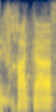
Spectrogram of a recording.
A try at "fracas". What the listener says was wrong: Fracas. On ne prononce pas le S.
